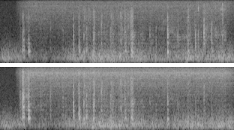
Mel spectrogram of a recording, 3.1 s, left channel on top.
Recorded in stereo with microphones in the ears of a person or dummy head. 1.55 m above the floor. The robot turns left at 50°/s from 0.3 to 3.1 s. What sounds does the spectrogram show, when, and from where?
0.3 s a crack: 70° right (ahead or behind); by 3.0 s 65° left (ahead or behind)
